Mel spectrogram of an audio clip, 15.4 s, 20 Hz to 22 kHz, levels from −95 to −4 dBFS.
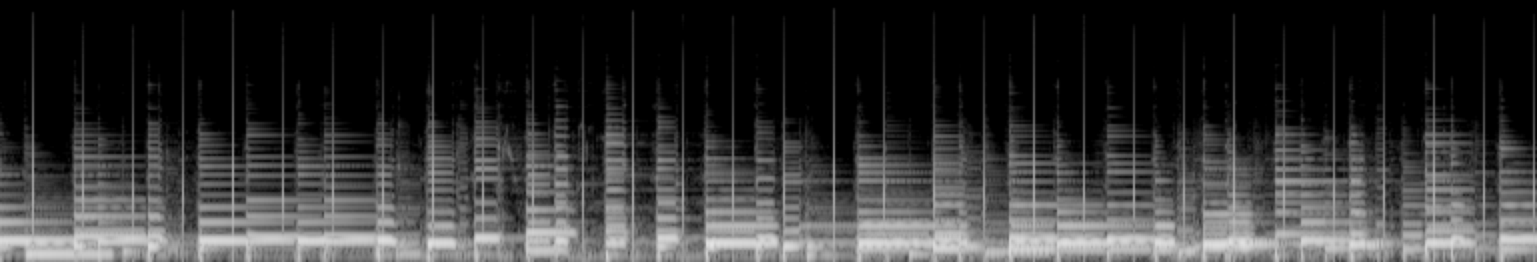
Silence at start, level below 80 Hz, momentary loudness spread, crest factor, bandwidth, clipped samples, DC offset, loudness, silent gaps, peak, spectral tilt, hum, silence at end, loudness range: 0 s; -44 dBFS; 7 LU; 20 dB; 5.8 kHz; under 0.1%; under 0.1%; -24 LUFS; none; -2 dBFS; -10 dB/octave; none; 0 s; 2 LU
